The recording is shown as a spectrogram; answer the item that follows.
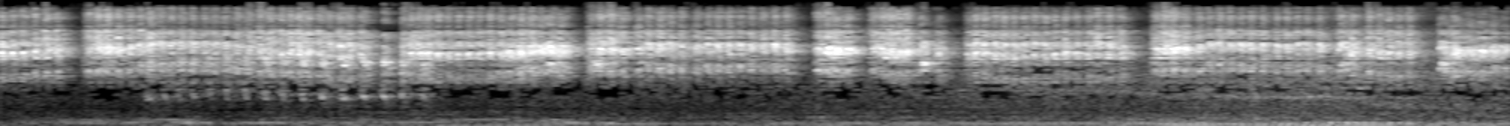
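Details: White-rumped shama, called murai batu, singing nonstop in full song packed with imitated phrases, in the fierce fighting style used as a lure recording for songbird keepers; a dense, unbroken stream of high twittering and chattering notes over a low steady hum.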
